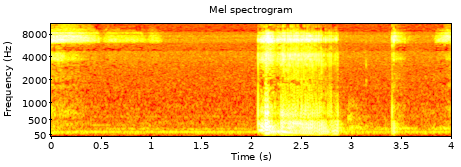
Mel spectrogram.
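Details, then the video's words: Sleeping pet dog cradled in its owner's arms, captured by cell phone, lets out one drawn-out rumbling snore lasting under a second, followed by a brief soft snort, against a low steady background hum. "My dog Milo, is sleeping and snoring - Ο σκύλος μου ο Μίλο, κοιμάται και ροχαλίζει"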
